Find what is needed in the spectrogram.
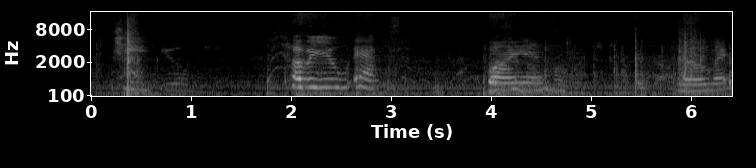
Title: singing featuring her hiccups..lol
